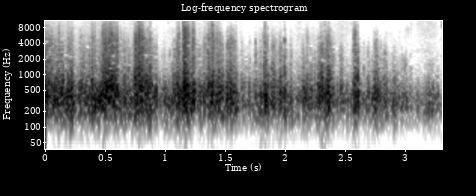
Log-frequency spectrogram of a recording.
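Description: Wind gusting on a mountain trail during a March hike, buffeting the microphone in loud, rapid rushing bursts that rise and fall throughout with no talk.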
